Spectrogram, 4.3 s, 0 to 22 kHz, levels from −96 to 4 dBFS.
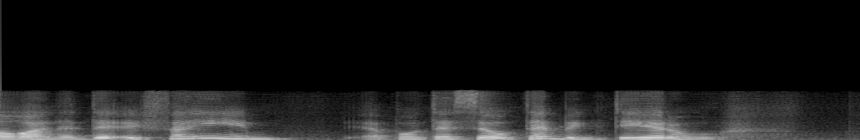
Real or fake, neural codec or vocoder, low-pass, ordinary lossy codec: fake; codec, 16 kHz, 0.2 kbps, FocalCodec; none; none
